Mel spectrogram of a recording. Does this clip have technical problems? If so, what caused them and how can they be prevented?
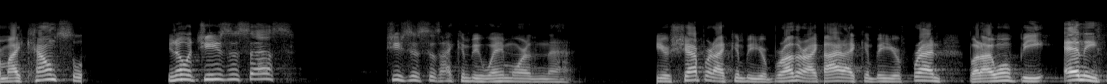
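Yes. Damaged data in a compressed stream, at 0.82 s, 6.57 s and 8.25 s: bytes in the encoded speech were lost, zeroed or overwritten, so the decoder misread the affected frames, lost sync and hunted for the next valid frame header. Each event is heard as a brief chirp, squawk, click or short hole cutting into the speech. Checksummed storage and transfer, with error detection at the container level, would prevent this corruption.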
